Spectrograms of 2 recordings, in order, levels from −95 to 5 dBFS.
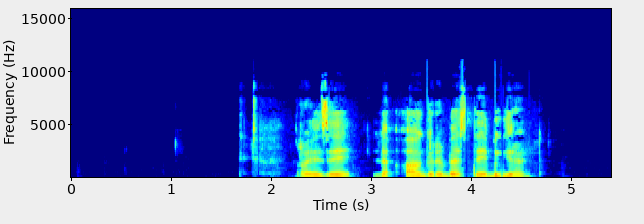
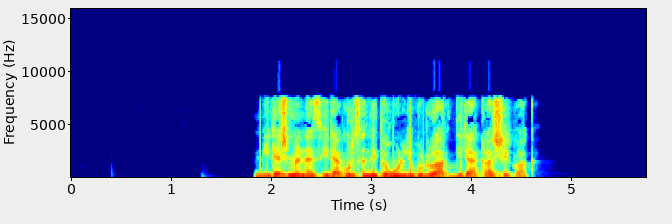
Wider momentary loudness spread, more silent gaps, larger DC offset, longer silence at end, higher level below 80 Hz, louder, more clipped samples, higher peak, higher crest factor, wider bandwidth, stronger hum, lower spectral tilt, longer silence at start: first, 15 LU vs 11 LU; neither; neither; second, 0.8 s vs 1.2 s; second, -64 dBFS vs -42 dBFS; second, -28 LUFS vs -13 LUFS; neither; second, -10 dBFS vs 0 dBFS; first, 22 dB vs 16 dB; first, 11 kHz vs 8 kHz; neither; second, -3 dB/octave vs -5 dB/octave; about the same, 1.8 s vs 1.85 s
